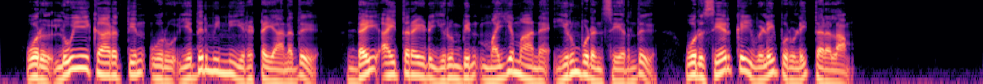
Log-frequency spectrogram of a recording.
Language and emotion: Tamil, neutral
